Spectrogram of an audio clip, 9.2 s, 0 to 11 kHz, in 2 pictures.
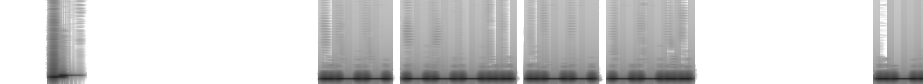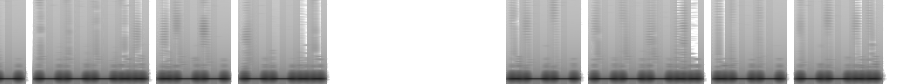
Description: Morse code, heard as a keyed tone, about 34 wpm, 700 Hz. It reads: W8WZ W8WZ W8WZ
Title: Easy Call Signs Repeated 3x - 35wpm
